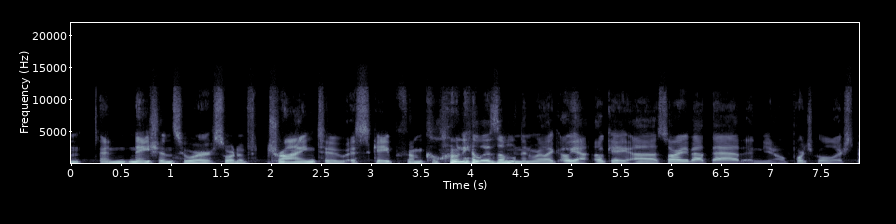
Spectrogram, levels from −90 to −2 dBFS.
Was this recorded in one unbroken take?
no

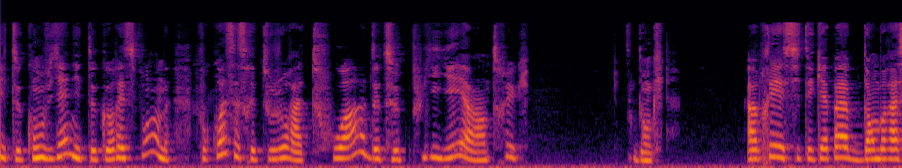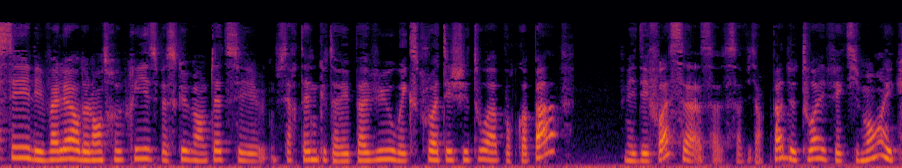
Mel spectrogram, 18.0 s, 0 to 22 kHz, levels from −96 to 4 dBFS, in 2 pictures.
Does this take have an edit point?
no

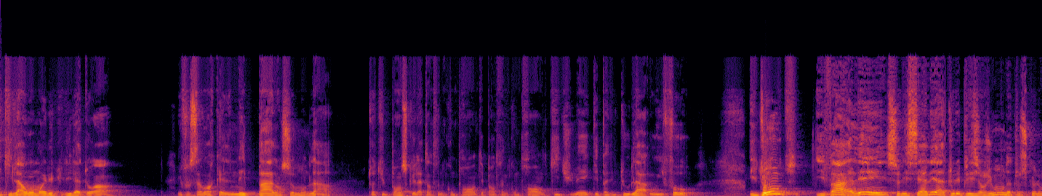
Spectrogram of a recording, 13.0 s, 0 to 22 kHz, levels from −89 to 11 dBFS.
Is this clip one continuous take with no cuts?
no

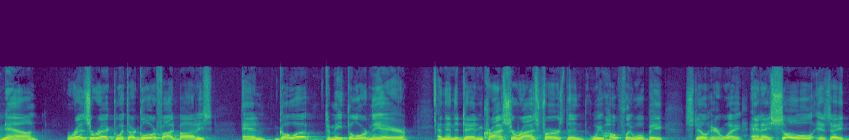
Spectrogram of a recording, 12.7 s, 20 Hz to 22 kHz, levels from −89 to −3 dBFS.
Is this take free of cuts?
no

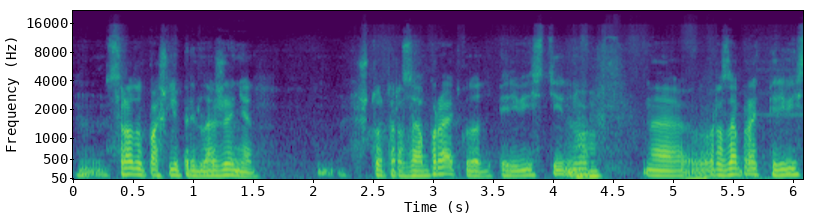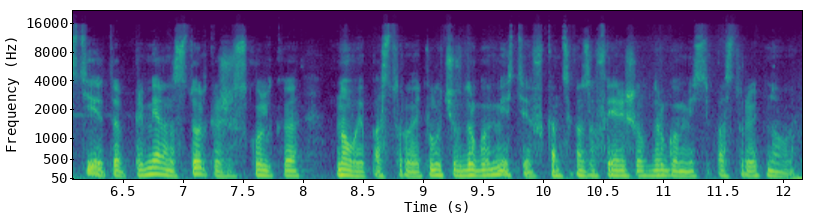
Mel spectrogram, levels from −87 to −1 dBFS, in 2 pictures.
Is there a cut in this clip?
no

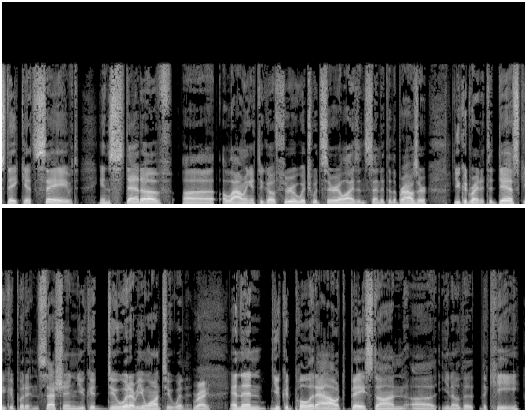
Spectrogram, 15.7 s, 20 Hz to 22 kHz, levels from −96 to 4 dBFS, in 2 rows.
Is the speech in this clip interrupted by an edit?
no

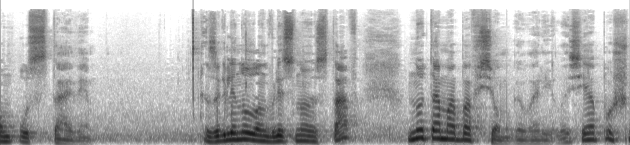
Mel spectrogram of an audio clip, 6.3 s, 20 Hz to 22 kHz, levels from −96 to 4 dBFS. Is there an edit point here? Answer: no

